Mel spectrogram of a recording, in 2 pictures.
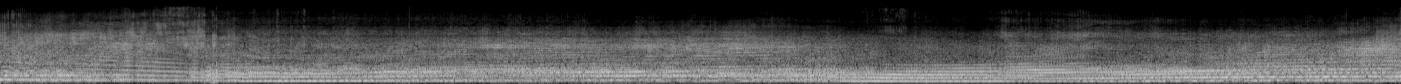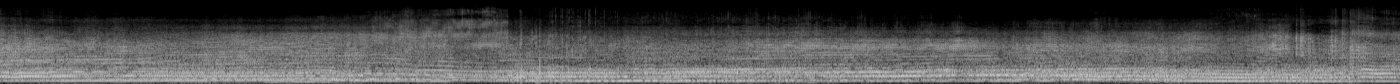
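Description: Four-cylinder mini stock race car engine running hard at speed. Its pitch falls and then climbs again several times, about every eight seconds, as the car slows for the turns and accelerates out of them.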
